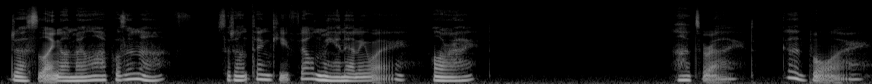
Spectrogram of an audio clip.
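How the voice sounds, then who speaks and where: A possessive female vampire acted by a woman murmurs to her prey in an intimate ASMR roleplay. She is unhurried and mellow, with a creaky edge, cooing and teasing and often sinking into a whisper. The sound is close to the mic. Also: medium pitch, no echo. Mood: soothing. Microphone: close, dry microphone.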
